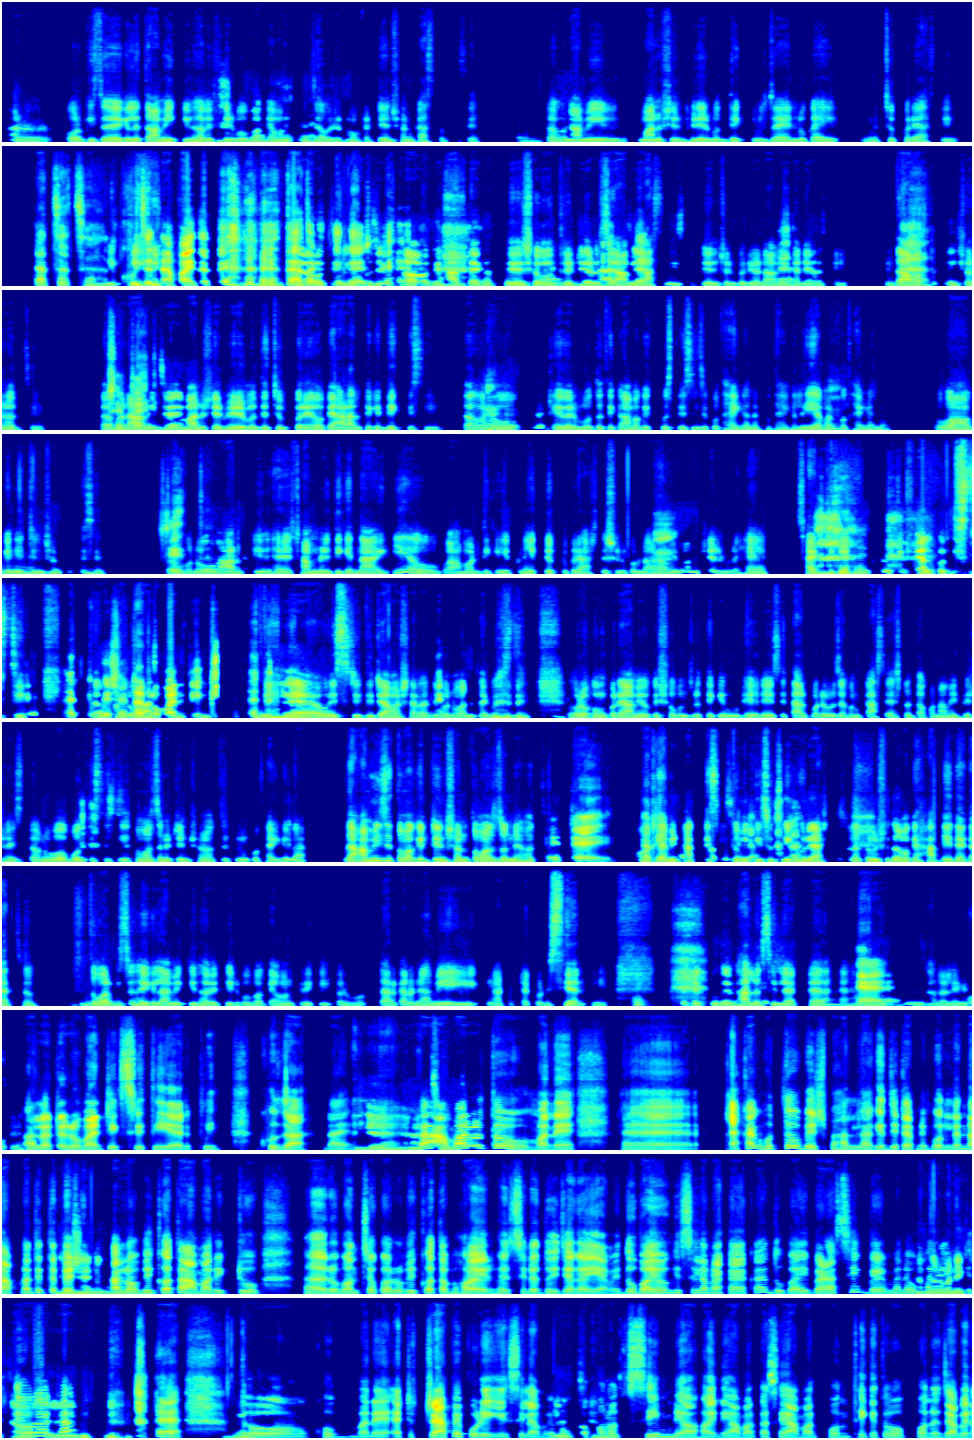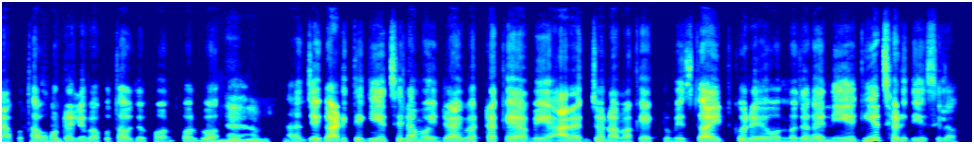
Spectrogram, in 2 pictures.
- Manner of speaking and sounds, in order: static; chuckle; distorted speech; unintelligible speech; chuckle; laughing while speaking: "তাড়াতাড়ি চলে আসবে"; chuckle; unintelligible speech; chuckle; chuckle; chuckle; in English: "ট্র্যাপ"; chuckle
- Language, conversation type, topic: Bengali, unstructured, কোন ধরনের ভ্রমণে আপনি সবচেয়ে বেশি আনন্দ পান?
